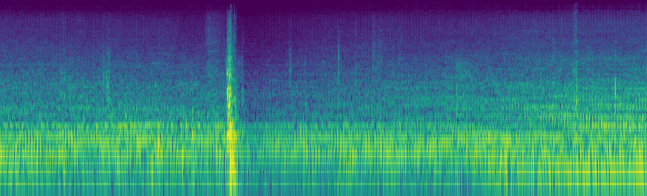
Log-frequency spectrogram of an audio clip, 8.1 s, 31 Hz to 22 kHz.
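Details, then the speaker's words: 2007 Volkswagen City Golf running, heard near the rear: steady, deep, loud drone with one thud partway through; exhaust too loud, probably a hole and leak in the exhaust. "Man, this thing's a little loud. You got a tune-up as well? Hey, Patrick? Yeah. Then why is it so loud then? I don't get it. Yeah, I know. Yeah, I know. Your exhaust is bad. I mean, there's a hole in there."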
